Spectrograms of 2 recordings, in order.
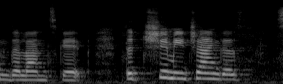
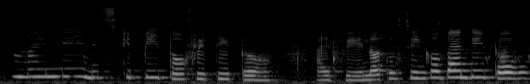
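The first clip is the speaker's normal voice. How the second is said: very, very soft, tiny voice; 9 dB quieter than usual. Narrator reading a character's line as he stands his ground, very, very soft voice. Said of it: "in a muy, muy, muy soft voice he said".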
